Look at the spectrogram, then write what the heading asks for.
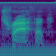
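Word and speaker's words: Traefik: I'm sorry traffic and it's spelled tra e fi K and so could go Google it you're gonna end up with junipers network so it's TR AE fi K traffic this is a combination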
